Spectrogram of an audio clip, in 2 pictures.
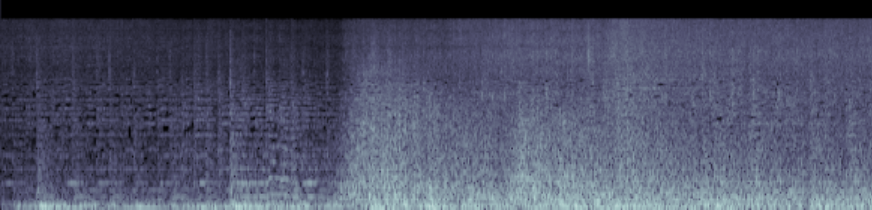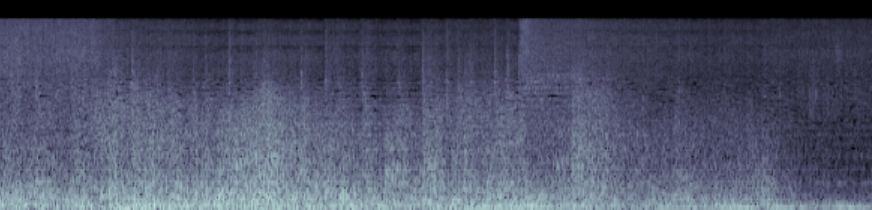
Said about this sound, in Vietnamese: Trên bầu trời, mưa gió sấm sét vẫn cứ đùng đoàng đáng sợ.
